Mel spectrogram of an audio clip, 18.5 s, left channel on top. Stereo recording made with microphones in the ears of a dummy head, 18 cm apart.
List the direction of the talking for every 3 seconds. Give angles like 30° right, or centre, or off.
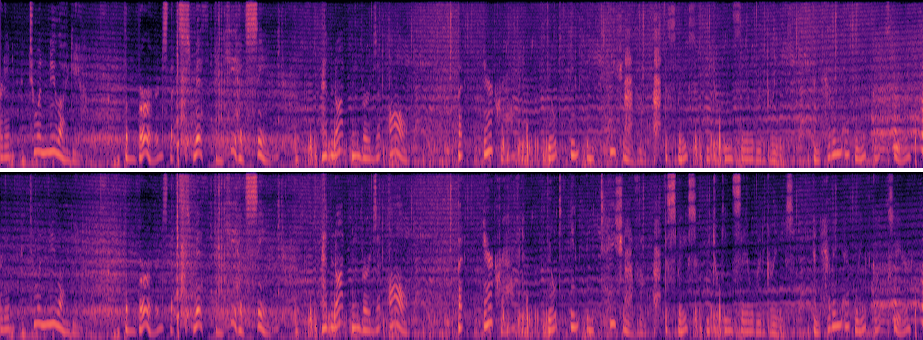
40° left, centre, 40° right, 60° right, 70° right, 80° right.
